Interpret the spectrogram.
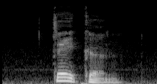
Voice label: "teken", Dutch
